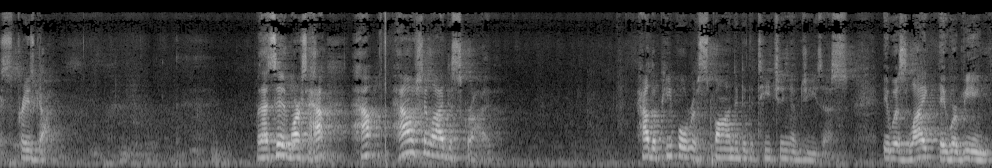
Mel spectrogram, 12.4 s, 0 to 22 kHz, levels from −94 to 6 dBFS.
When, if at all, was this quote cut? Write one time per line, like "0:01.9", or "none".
none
